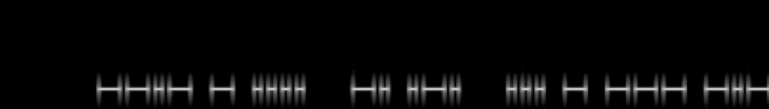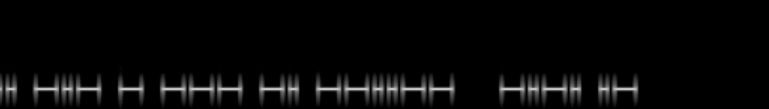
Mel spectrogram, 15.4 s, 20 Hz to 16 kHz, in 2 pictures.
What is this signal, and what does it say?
Morse code, heard as a keyed tone, about 17 wpm, 700 Hz. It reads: QTH NR STOCKTON, CA
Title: Practice QSO - Exchange 1 - Beginning - 17wpm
